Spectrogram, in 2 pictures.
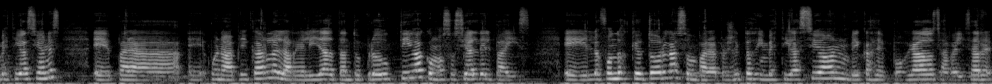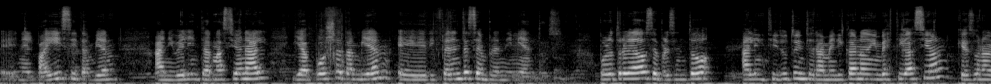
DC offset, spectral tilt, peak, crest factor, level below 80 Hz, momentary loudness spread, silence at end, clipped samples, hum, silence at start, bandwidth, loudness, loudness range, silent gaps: under 0.1%; -3.5 dB/octave; -4 dBFS; 20 dB; -44 dBFS; 11 LU; 0 s; under 0.1%; none; 0 s; 16 kHz; -23 LUFS; 2 LU; none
